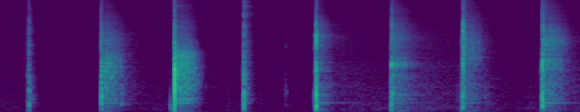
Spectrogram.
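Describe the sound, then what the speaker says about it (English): Eight separate hand claps on a chess tournament livestream, close and crisp, coming at a slow, slightly uneven pace about half a second apart, with no talking between them. "Chat, we need to clap."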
